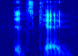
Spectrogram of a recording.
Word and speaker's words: KXG: I don't know why his name is KXG, but it's Keg. Yeah, it's pronounced Keg.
